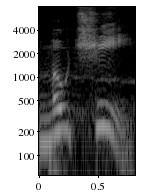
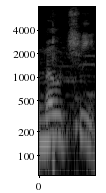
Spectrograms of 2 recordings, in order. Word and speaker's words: mochi: thank you for reminding me there derek it's pronounced mochi okay i'll say it mochi thank you derek i'll say mochi cool derek says he's had mango and vanilla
